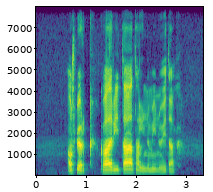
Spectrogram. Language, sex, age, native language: Icelandic, male, 30-39, Icelandic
